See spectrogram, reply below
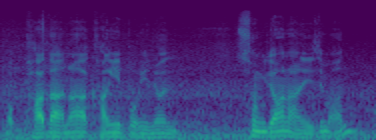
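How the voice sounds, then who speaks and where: A man's voice: lowish voice, normal speed. A man narrating a casual walking tour of a city hotel's outdoor pool, with lots of filler words, recorded on a camera mic outdoors. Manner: conversational, frequent "자" and "뭐" fillers. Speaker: travel vlogger touring a hotel. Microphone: handheld camera mic. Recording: outdoor camera audio with traffic noise. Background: city traffic ambience.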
